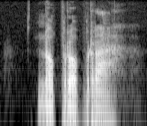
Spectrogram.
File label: Aneityum basket for sweet potatoes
